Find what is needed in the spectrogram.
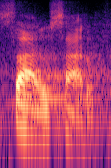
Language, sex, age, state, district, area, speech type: Gujarati, male, 18-30, Gujarat, Surat, urban, spontaneous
